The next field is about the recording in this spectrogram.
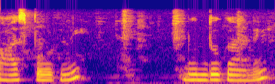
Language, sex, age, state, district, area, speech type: Telugu, female, 30-45, Telangana, Jagtial, rural, spontaneous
